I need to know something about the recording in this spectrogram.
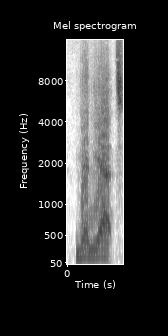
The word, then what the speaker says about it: vignettes: i i that gee i always want to pronounce that g vignettes it's the french um that speaks about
